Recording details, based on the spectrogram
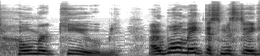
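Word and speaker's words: Homer³: hello it's jadex again here to talk about homer 3 damage shade it's homer cube not homer 3 you messed up now the simpsons fanbase is mad at you sorry guys i forgot it's pronounced homer cubed i won't make this mistake again to explain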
